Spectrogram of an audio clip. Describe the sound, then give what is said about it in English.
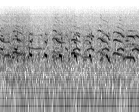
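Herring gulls call over and over at Freedom Park in a steady, overlapping chorus of sharp, nasal cries from several birds against a low outdoor rumble, with no talking. “Gulls take refuge at the park year-round.”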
